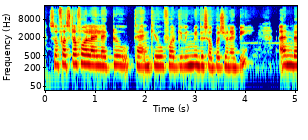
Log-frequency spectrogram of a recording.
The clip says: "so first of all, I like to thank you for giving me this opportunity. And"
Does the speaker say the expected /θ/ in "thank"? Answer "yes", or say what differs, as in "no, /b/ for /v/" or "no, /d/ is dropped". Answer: no, /t/ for /θ/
